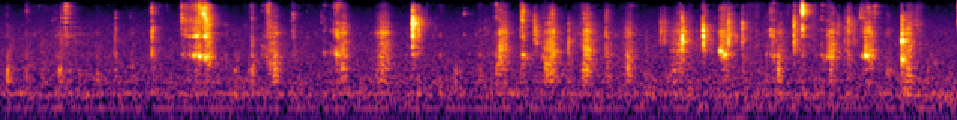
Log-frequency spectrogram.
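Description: Close-miked chewing of a mouthful of spicy fire noodles and steak, irregular wet mouth clicks starting about two seconds in.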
